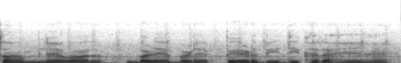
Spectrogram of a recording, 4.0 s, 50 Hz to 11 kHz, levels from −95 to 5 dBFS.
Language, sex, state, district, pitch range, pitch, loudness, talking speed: Hindi, male, Uttar Pradesh, Lucknow, 130-135 Hz, 130 Hz, -17 LUFS, 135 wpm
